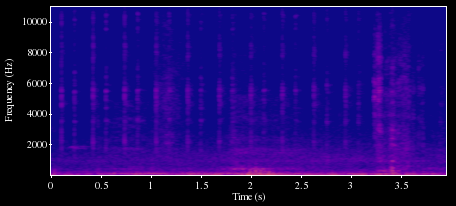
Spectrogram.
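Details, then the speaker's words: 2021 CFmoto Zforce 800 Trail with idling engine, after a factory turn signal install, key on: quick, even relay clicks of about four or five per second over a low idle rumble. The flasher relay clicks normally. "And blink fast. Just make sure everything's working. Oh yeah. Front's working. Hear the relay clicking."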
